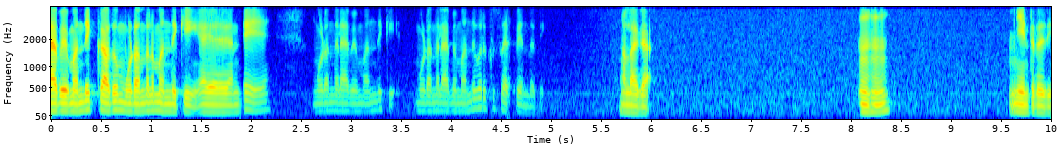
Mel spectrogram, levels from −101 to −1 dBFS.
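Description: A band-limited speech call, cut off above 4 kHz as the G.711 A-law path implies, with short concealed packet loss at 1.9–1.96 s and 4.58–4.64 s: roughly 40 ms gaps bridged by 35–42 ms of extrapolated audio, heard as brief smears. Automatic gain rising runs from 2.64 to 4.94 s, lifting voice and room noise together by about 4 dB after the input dropped about 18 dB when the talker moved back.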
